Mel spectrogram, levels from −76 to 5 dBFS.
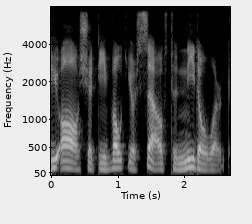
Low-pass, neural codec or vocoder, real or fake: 7.2 kHz; none; real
